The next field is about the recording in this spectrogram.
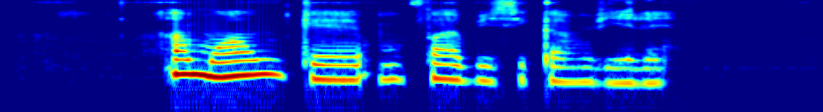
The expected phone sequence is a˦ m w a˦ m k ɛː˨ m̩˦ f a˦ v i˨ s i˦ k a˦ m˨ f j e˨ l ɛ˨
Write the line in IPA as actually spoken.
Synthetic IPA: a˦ m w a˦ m k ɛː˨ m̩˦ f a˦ b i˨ s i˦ k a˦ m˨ v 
